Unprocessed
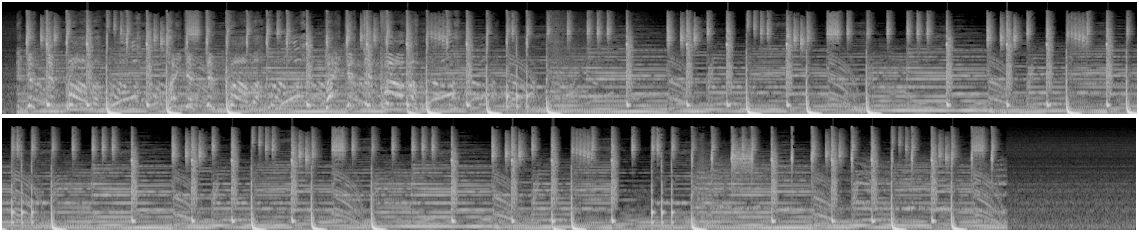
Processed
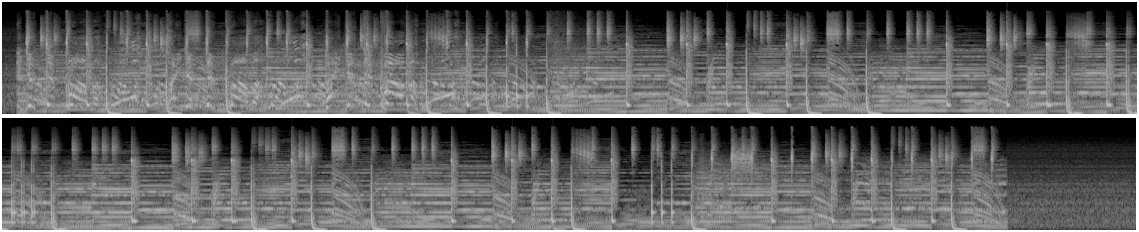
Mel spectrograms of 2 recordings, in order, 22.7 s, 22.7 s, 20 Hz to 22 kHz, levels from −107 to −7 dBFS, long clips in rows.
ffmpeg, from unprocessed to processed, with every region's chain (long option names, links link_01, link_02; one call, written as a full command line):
ffmpeg -i in.wav -filter_complex "[0:a]asettb=1/sr,asplit=3[link_01][link_02][link_03];[link_01]atrim=end=10.154[link_04];[link_02]atrim=start=10.15:end=14.09,asetpts=PTS-STARTPTS,afade=type=in:duration=0.004:curve=qsin,afade=type=out:start_time=3.936:duration=0.004:curve=qsin,highshelf=frequency=12000:gain=-10.5,bandreject=frequency=5600:width=7.3,asplit=2[link_05][link_06];[link_06]adelay=23,volume=-4dB[link_07];[link_05][link_07]amix=inputs=2:normalize=0,atrim=end_sample=173754[link_08];[link_03]atrim=start=14.086[link_09];[link_04][link_08]acrossfade=duration=0.004:curve1=hsin:curve2=qsin[link_10];[link_10][link_09]acrossfade=duration=0.004:curve1=qsin:curve2=hsin,acrossover=split=240 5800:gain=0.2 1 0.251[link_11][link_12][link_13];[link_11][link_12][link_13]amix=inputs=3:normalize=0,acompressor=threshold=-32dB:ratio=6" out.wav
